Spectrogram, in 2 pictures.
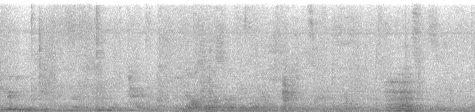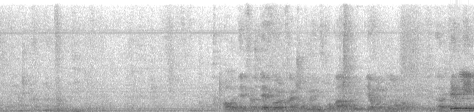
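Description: A young man talks to an audience.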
